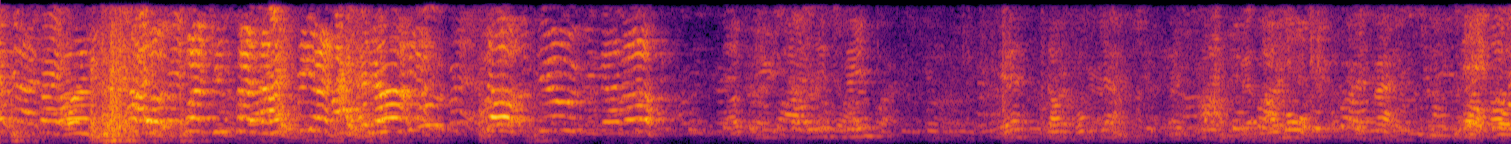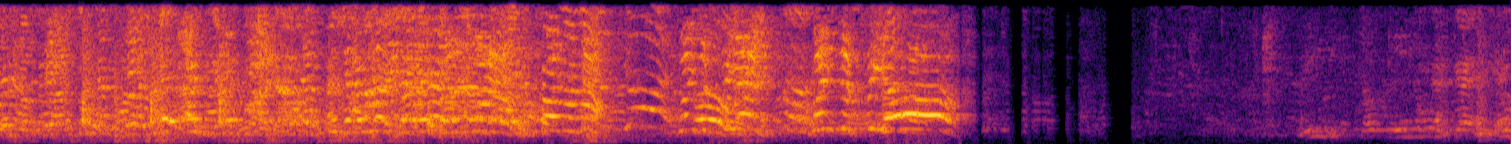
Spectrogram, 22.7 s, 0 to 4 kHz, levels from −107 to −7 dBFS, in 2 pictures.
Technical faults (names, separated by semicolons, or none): repeated packet loss (robotic sound)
